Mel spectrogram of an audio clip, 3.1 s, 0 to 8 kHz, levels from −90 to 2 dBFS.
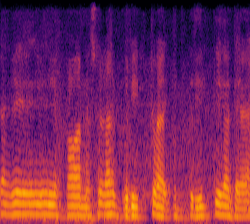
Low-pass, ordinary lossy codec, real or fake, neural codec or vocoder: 7.2 kHz; Opus, 16 kbps; fake; codec, 16 kHz in and 24 kHz out, 0.6 kbps, FireRedTTS-2 codec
